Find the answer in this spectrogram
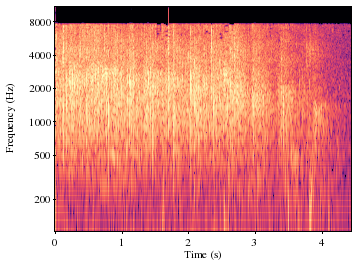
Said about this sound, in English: Clap for Jesus.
